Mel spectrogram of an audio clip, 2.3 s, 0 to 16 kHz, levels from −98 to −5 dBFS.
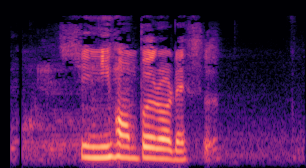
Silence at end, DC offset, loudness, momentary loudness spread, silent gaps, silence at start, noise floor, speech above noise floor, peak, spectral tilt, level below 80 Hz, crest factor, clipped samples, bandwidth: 0.65 s; under 0.1%; -21 LUFS; 23 LU; none; 0.35 s; -56 dBFS; 35 dB; -6 dBFS; -5 dB/octave; -74 dBFS; 18 dB; under 0.1%; 11.5 kHz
